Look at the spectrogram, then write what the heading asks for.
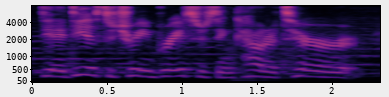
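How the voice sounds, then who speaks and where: A woman voicing a shaken, self-reproaching male instructor in amateur game dubbing, halting and subdued. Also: fairly high pitch, over music, natural voice. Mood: explanatory.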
